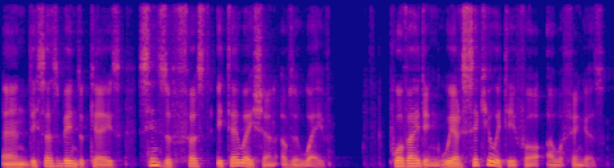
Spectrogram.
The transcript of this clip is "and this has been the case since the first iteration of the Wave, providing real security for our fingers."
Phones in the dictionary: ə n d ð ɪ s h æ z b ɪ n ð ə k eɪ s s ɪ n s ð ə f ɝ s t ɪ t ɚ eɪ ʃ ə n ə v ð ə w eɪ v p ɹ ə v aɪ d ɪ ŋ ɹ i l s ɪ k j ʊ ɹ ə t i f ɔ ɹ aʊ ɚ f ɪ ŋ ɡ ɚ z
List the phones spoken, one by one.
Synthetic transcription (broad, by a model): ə n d ð ɪ s h æ z b ɪ n ð ə k eɪ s s ɪ n s ð ə f ɝ s t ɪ t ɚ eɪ ʃ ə n ə v ð ə w eɪ v p ɹ ə v aɪ d ɪ ŋ w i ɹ s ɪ k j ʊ ɹ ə t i f ɔ ɹ aʊ ɚ f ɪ ŋ ɡ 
